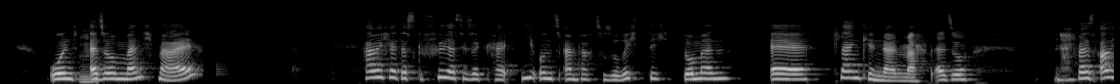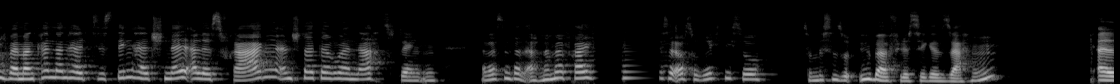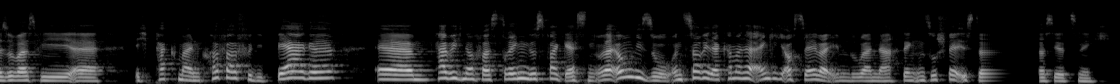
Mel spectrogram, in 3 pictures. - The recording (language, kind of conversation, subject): German, advice, Wie kann ich neue Technik im Alltag nutzen, ohne mich überfordert zu fühlen?
- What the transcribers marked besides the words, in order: distorted speech; other background noise; unintelligible speech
